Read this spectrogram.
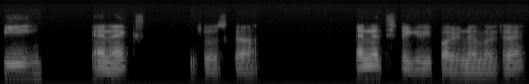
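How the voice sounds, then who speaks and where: A male lecturer with a hoarse voice, teaching a math class online slowly and haltingly, with many fillers. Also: low voice, a little mellow, dry recording, dull audio. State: hoarse, fasting.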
